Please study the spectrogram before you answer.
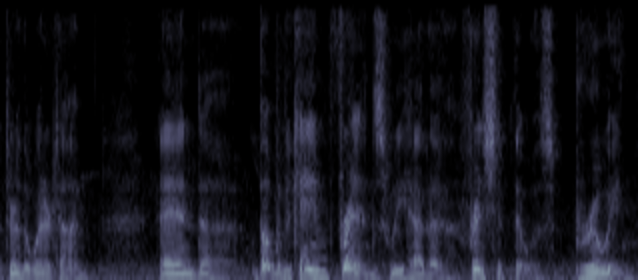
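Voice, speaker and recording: A middle-aged pastor telling personal stories in an animated way, sometimes dropping to a near whisper. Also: male voice, medium pitch, a little hiss or hum. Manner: animated, acts out quoted voices, drops to a near whisper at tense moments. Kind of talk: storytelling monologue.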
